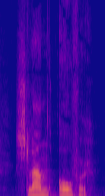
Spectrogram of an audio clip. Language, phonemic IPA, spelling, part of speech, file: Dutch, /ˈslan ˈovər/, slaan over, verb, Nl-slaan over.ogg
- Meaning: inflection of overslaan: 1. plural present indicative 2. plural present subjunctive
